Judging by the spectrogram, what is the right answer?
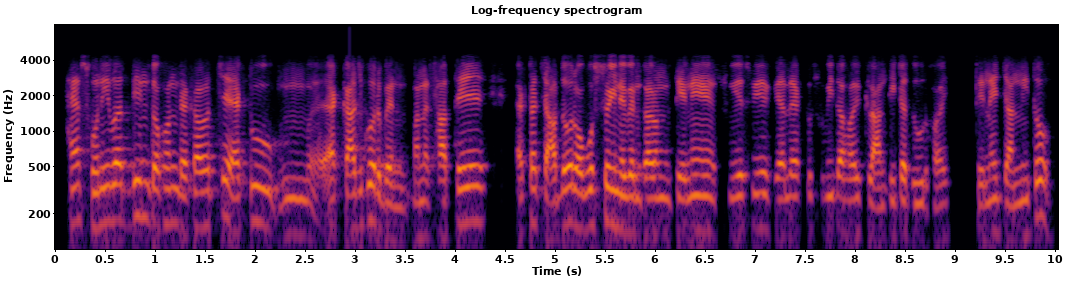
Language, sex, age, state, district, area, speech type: Bengali, male, 45-60, West Bengal, Purulia, urban, conversation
